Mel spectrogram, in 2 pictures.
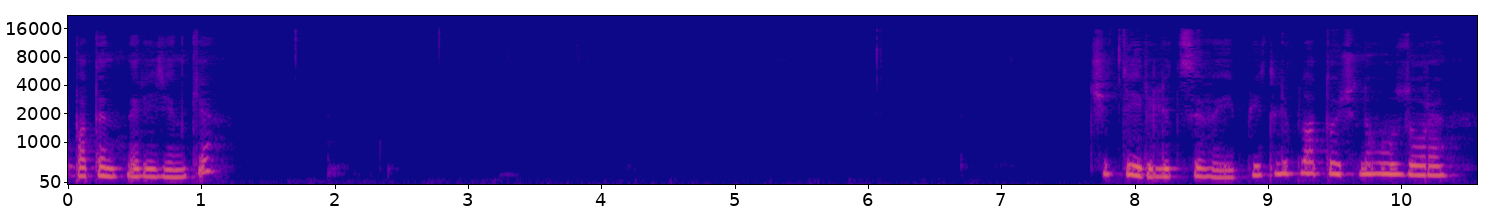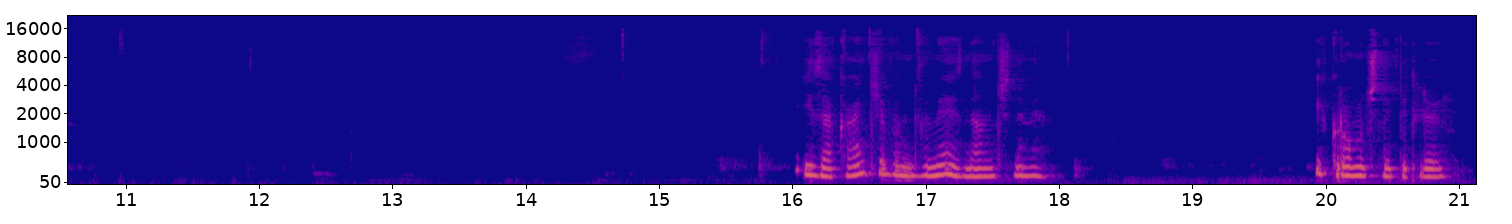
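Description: Metal knitting needles click softly as they work stitches through yarn.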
